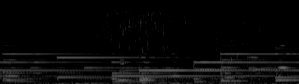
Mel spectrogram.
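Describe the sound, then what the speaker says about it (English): Crops being watered in the dinosaur farming game Paleo Pines, a soft splashing, dripping pour over steady background music, no talk. "First off, I have to water the crops."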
